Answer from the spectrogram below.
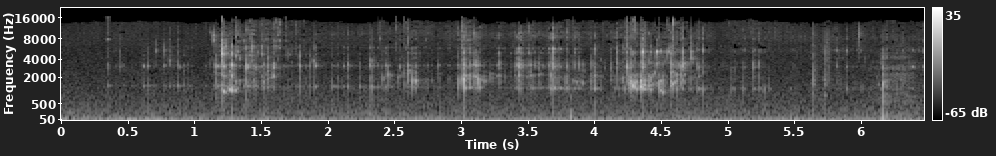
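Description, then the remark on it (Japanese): Tonic water from a previously opened bottle that is losing its fizz splashes and trickles into a glass in uneven bursts, with fizzy crackling and bright clinks rising and fading over several seconds, no one speaking. “これなかなかね、まだ最初に開けたやつまだ残ってるから、だんだん気が抜けてきた最初のあの蓋開けた時のプシューが次第に弱くなってきました”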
